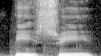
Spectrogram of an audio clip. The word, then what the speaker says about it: 必须: Ở trong video này thì chúng ta hãy cùng nhau phân biệt hai từ đọc là bì suy và bì suy.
